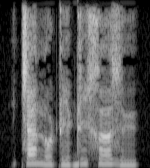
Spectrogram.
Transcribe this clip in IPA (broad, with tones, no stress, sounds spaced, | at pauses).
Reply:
c æ˦ n o˨ ʈ i˩ ɖ i˦ x œ˦ z y˩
